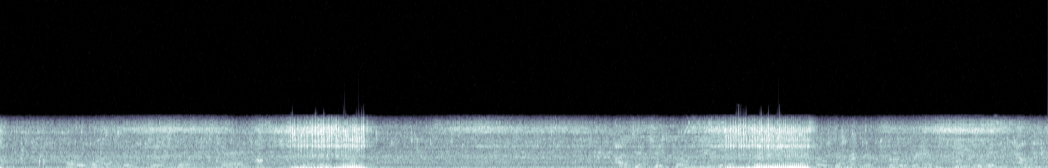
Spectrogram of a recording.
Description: my pup snoring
